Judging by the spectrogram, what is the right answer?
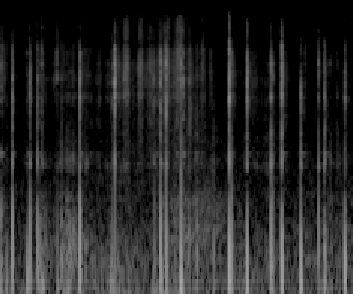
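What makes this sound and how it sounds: Long nails tap the sides of an empty, hollow, clear plastic baby bottle in a quick, irregular series of sharp clicks. The hits are brief and bright with a low hollow thump beneath them, and faint scratchy rustling fills the gaps.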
